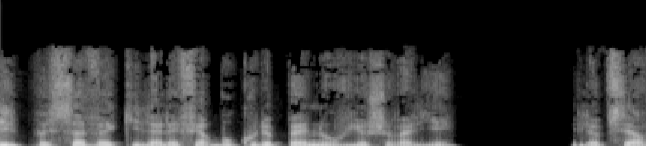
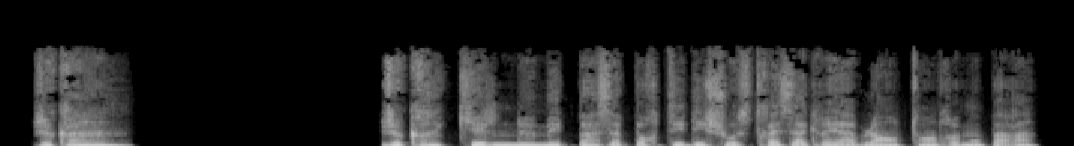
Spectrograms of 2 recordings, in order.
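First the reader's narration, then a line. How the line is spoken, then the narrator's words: Hesitant voice. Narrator (French): fit-il d'une voix hésitante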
